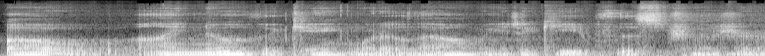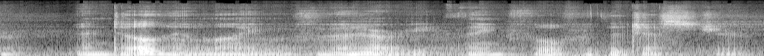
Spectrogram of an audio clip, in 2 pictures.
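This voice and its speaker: A man voicing a large, mild-mannered, nerdy dragon with a gravelly voice and a polite, easily offended manner, in a scripted audio roleplay spoken to the listener. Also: fairly low pitch, a little mellow. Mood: friendly, grateful. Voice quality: gravelly, creaky. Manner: polite, measured, mildly indignant. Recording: roomy echo, faint background hiss.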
